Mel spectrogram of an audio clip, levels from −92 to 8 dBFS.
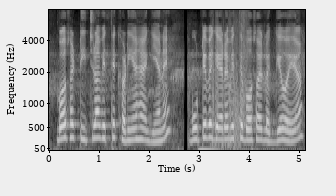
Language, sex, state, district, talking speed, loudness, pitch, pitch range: Punjabi, female, Punjab, Pathankot, 200 wpm, -15 LUFS, 250 Hz, 230-280 Hz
